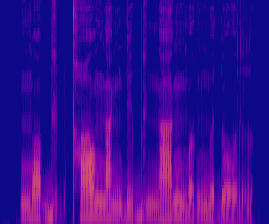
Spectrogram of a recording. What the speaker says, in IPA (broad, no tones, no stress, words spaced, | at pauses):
ŋ͡mɔɡ͡bib qʰɔŋaŋɗibi ŋa ŋ͡mɤŋ͡mɯ ɗor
